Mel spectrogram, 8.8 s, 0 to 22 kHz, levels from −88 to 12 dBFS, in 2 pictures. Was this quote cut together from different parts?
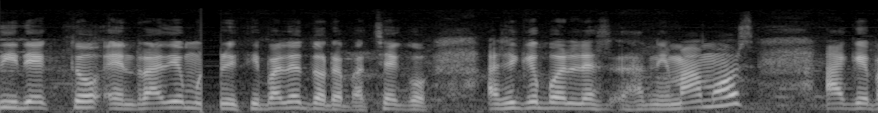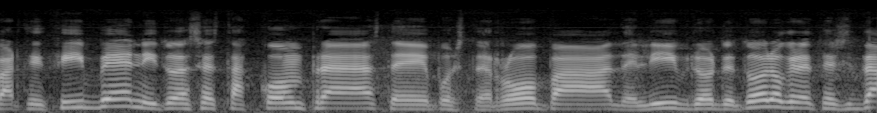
no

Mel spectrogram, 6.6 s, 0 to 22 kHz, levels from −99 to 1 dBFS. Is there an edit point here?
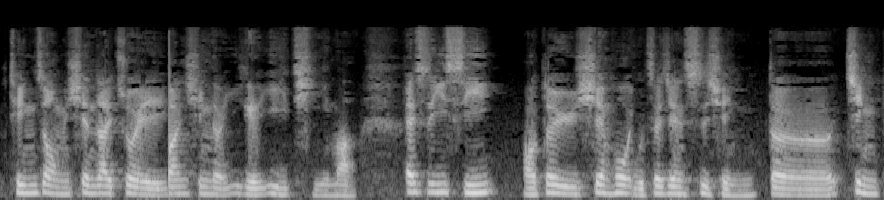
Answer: yes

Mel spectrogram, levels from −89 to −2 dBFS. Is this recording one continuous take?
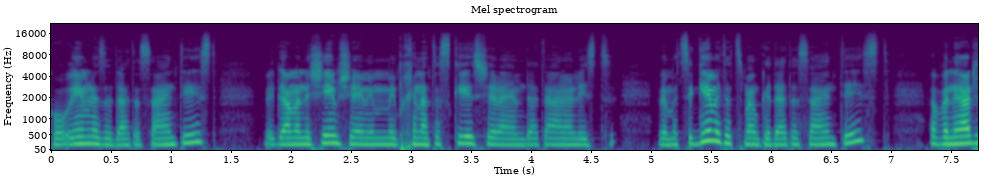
yes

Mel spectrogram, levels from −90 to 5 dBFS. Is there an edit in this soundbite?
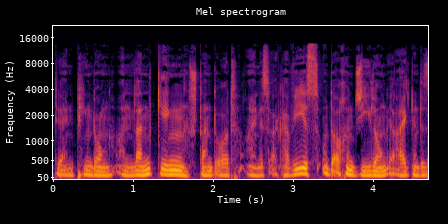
no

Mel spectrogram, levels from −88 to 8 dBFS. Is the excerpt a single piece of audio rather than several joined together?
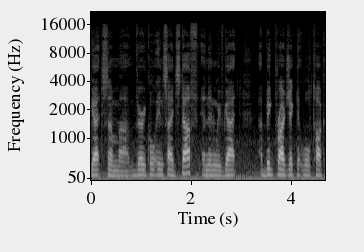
yes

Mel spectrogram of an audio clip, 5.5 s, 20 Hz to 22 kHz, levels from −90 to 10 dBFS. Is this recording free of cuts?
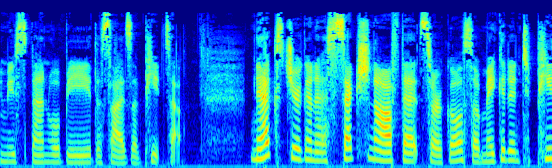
no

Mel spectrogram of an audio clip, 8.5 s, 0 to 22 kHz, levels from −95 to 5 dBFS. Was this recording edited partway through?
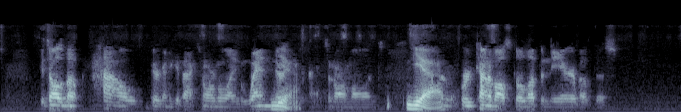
yes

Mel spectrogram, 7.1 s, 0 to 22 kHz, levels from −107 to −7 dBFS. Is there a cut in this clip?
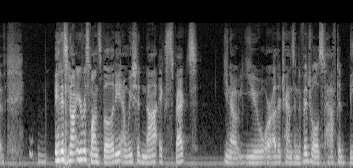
no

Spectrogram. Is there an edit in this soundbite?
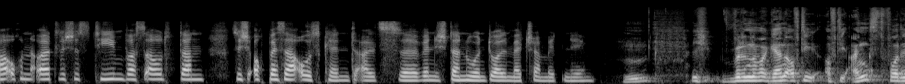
no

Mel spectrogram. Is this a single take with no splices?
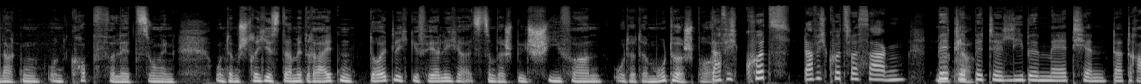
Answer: no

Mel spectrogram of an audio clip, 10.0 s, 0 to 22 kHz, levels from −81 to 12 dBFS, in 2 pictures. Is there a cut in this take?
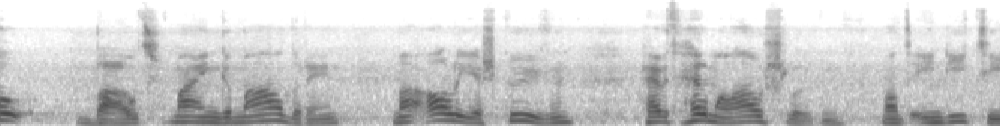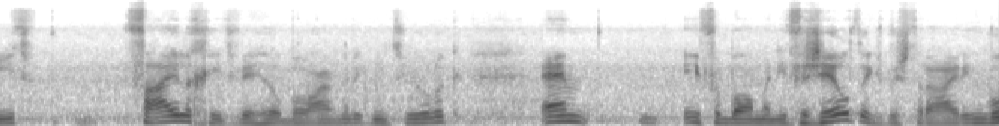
no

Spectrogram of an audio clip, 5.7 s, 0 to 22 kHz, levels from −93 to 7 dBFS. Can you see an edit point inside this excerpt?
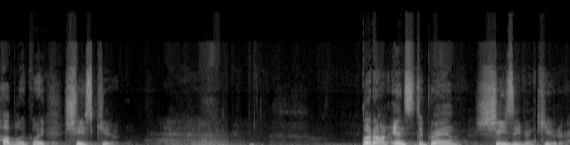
yes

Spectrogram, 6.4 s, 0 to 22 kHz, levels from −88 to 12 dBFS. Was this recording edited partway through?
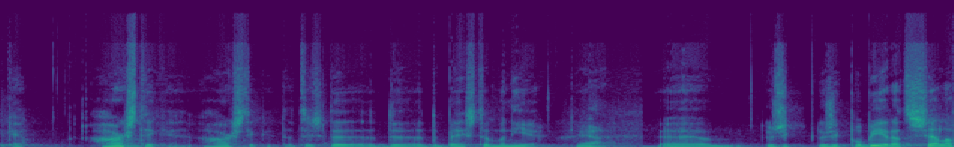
yes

